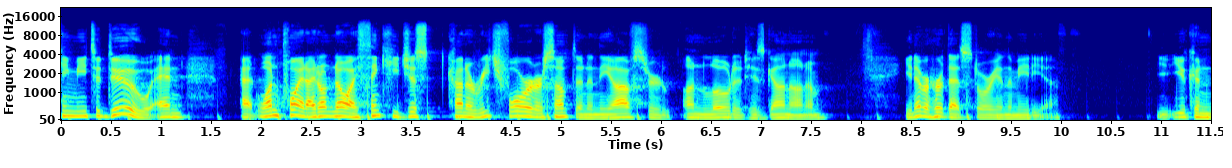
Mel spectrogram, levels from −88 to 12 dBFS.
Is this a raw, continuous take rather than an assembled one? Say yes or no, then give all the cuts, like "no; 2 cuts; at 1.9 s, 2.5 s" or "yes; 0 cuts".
yes; 0 cuts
